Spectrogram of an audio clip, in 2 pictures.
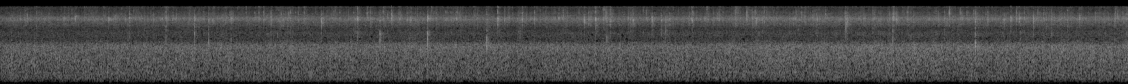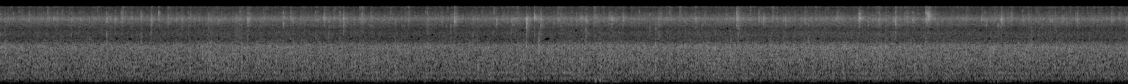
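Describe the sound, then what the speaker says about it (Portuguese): Steady rain falling on a surface, an even hiss with scattered drop patter throughout, no voices, moderately quiet and continuous. "A gente aqui se anima muito quando vê chuva."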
